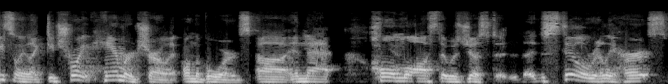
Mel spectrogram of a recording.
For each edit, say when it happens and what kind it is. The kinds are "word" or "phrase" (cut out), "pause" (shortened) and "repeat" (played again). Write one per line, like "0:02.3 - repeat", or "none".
none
